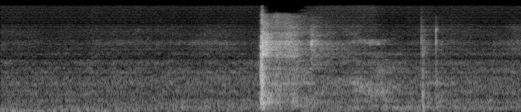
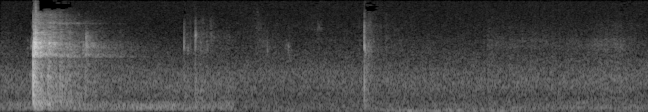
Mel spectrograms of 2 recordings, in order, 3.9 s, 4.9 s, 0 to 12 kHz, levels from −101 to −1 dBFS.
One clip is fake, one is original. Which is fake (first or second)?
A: first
